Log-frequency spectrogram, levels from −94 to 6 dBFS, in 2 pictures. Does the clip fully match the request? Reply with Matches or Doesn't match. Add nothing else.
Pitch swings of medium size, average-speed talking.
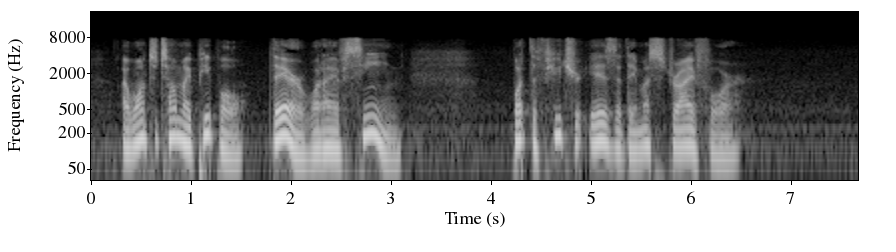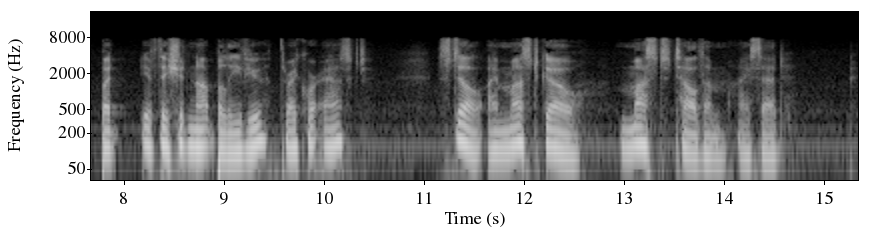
Matches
